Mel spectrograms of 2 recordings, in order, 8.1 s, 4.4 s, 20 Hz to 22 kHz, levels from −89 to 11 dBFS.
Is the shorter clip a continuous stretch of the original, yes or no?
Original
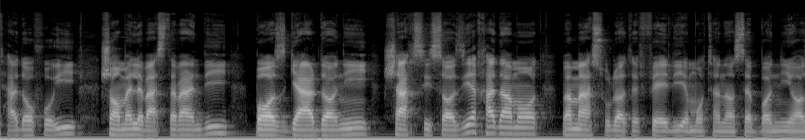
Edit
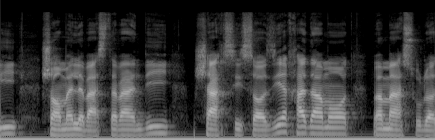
no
